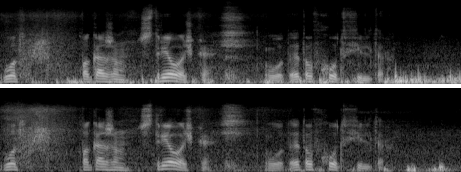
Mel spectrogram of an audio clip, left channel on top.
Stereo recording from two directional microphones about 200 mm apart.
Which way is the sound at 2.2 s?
45° left (ahead or behind).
